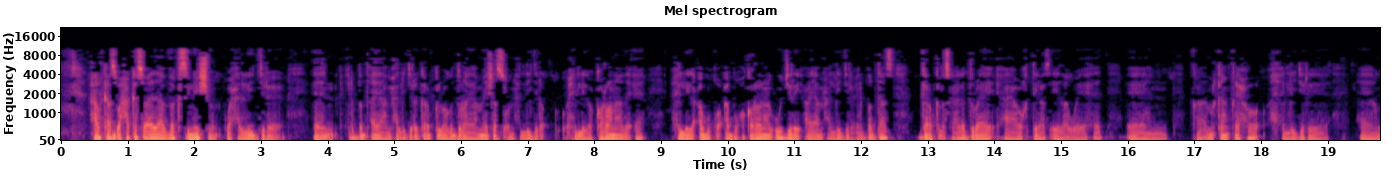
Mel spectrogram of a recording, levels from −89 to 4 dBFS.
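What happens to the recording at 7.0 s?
At 7.0 s, as across the whole clip, the speech carries WMA-style compression damage, likely from a low-bitrate encode near 32 kbps. Long transform blocks smear quantisation noise into a ringing, washy hiss that breathes with the signal, and nothing survives above 10.1 kHz, unlike a plain low-pass.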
